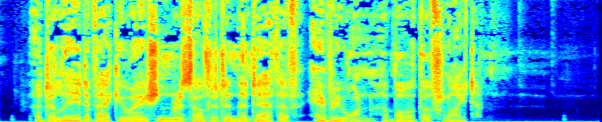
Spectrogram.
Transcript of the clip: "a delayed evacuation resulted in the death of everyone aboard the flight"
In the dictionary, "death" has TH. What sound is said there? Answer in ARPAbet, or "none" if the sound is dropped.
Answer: TH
